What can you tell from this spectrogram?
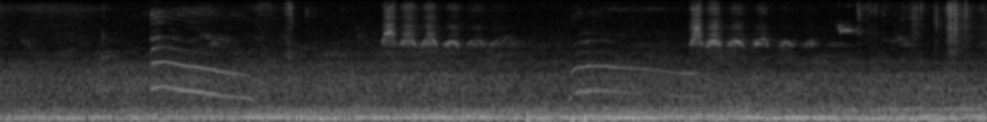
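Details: Hungry stray kitten, poor and homeless, with both legs amputated and troubled eyes, gives two descending, drawn-out meows about three seconds apart, with bird chirps and a steady low hum behind.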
